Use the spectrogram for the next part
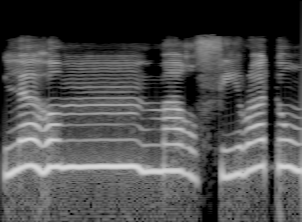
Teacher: فا کے نیچے زیر ہے، اس کو باریک ادائیگی ہوگی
